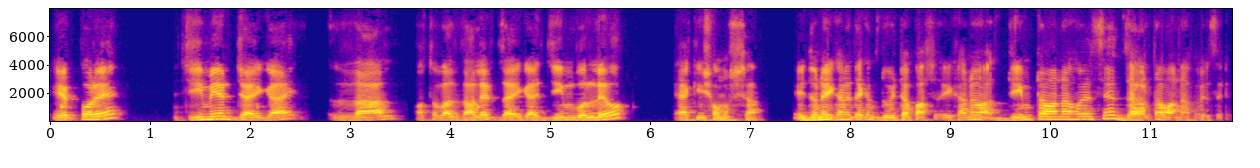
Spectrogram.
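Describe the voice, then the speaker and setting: A man's voice: on the high side, fairly bright tone. A male Quran recitation teacher giving an online class, patiently drilling sounds and asking his students questions. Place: online video call. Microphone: video call mic. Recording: muffled video-call audio.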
